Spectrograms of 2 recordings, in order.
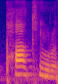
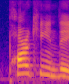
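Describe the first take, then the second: First: "parking" with no R, long first vowel; R-less British. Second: "parking" with the R sounded; American R. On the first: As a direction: drop the r in "parking" and lengthen the a. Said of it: "발음들이 좀 차이가 나서". ('parking'의 R을 뺀 영국식) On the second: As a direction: keep a clear r before the k in "parking". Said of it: "이게 parking으로 나옵니다". ('parking'의 R을 살린 발음) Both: Shown as a demonstration.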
